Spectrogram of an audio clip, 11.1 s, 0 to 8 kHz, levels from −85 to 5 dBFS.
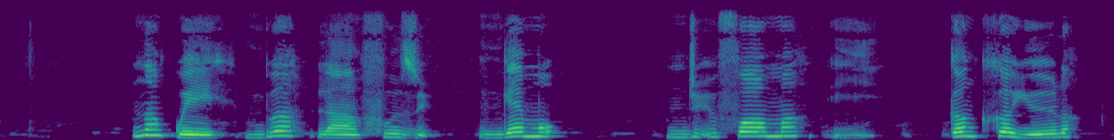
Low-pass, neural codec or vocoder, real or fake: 7.2 kHz; none; real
